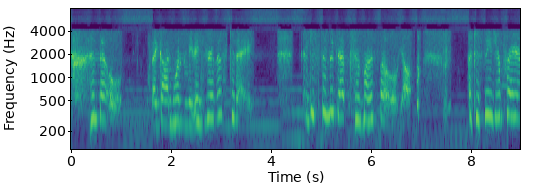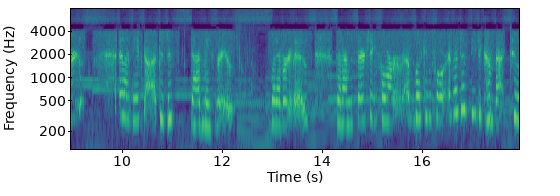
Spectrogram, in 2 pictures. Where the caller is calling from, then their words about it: Kentucky, United States; I'm calling from Kentucky.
